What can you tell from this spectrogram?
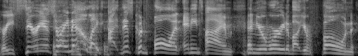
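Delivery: high-pitched, incredulous scolding; retold outrage, voice shooting up; indignant disbelief. Acted quarrel with wife about phone.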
